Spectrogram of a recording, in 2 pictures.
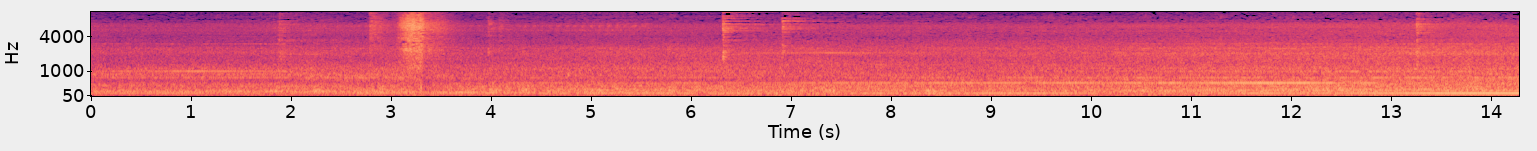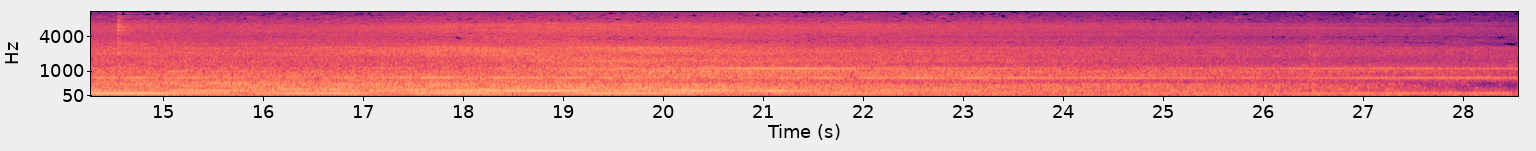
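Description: Indian Railways WAP-7 electric locomotive hauling a passenger express past: a steady electric hum over wheels rumbling on the rails, loudest as the locomotive goes by, then the coaches rolling past and slowly getting quieter. A single sharp click about three seconds in.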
